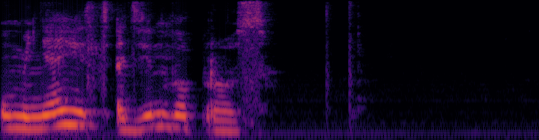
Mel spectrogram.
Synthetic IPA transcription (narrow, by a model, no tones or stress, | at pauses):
umʲɪnʲajesʲtʲɐd͡zʲinvapɾɔs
